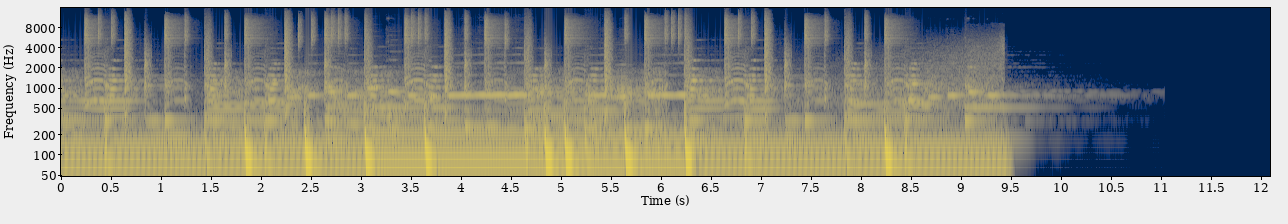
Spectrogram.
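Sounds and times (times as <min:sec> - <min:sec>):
electronic beat music: 0:00.0 - 0:09.5.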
